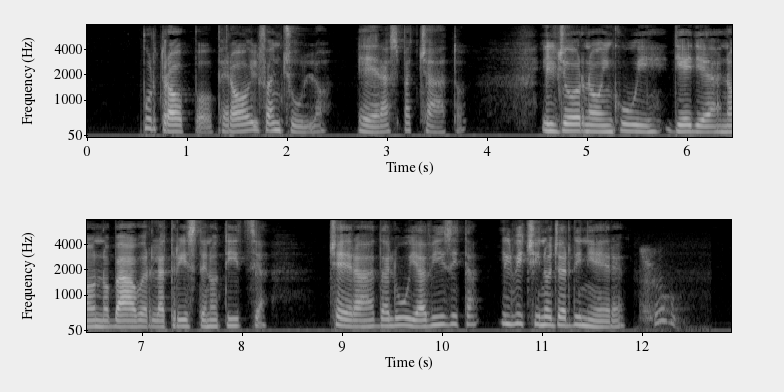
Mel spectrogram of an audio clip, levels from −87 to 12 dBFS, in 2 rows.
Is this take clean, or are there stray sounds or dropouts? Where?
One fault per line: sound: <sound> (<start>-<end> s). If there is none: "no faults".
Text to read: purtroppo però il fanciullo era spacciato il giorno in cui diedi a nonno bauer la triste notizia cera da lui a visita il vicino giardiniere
sound: sneeze (12.0-12.5 s)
